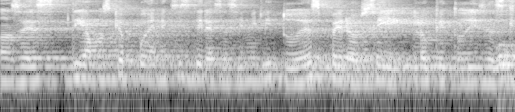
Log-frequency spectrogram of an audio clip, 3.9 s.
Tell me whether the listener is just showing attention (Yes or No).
No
